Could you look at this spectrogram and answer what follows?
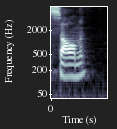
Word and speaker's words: Salamun: we got uh solomon today so i said it correct right that's right because it's spelled differently it's spelled differently uh s-a-l-a-m-u-n but it sounds like solomon so like king solomon but not quite as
